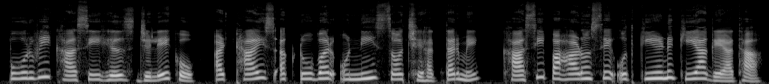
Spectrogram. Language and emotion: Hindi, neutral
